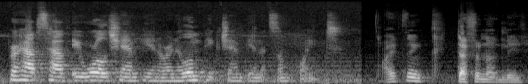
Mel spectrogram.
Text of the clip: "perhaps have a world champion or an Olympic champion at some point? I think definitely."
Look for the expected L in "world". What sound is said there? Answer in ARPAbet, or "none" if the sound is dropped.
L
